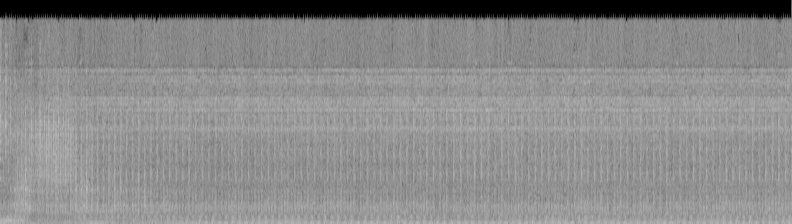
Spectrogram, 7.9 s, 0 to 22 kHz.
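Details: 1986 Toyota MR2 AW11 salvage-yard parts car, after vacuum leaks were fixed: at idle a hard, regular metallic knock about three per second on every turn; bad rod knock, engine declared toast.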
